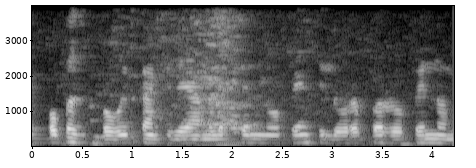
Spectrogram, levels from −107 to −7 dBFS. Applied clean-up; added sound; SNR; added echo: classical method WPE with log-MMSE.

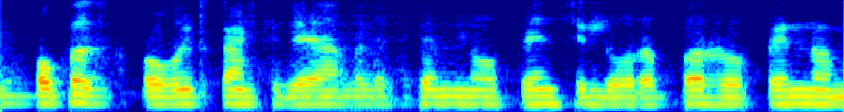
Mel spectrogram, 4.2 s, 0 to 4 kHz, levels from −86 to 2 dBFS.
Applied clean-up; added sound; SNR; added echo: neural mask model DeepFilterNet 3.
